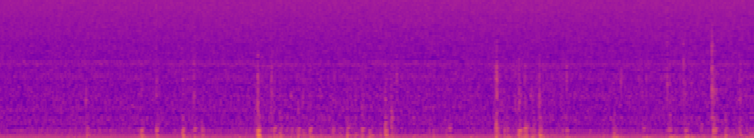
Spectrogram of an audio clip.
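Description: Steady low electrical hum from the recording setup, with faint scattered clicks of a computer mouse and keyboard.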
